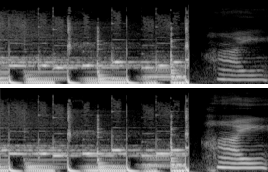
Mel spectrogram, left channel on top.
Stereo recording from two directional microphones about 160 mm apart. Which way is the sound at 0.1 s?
Centre (ahead or behind).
